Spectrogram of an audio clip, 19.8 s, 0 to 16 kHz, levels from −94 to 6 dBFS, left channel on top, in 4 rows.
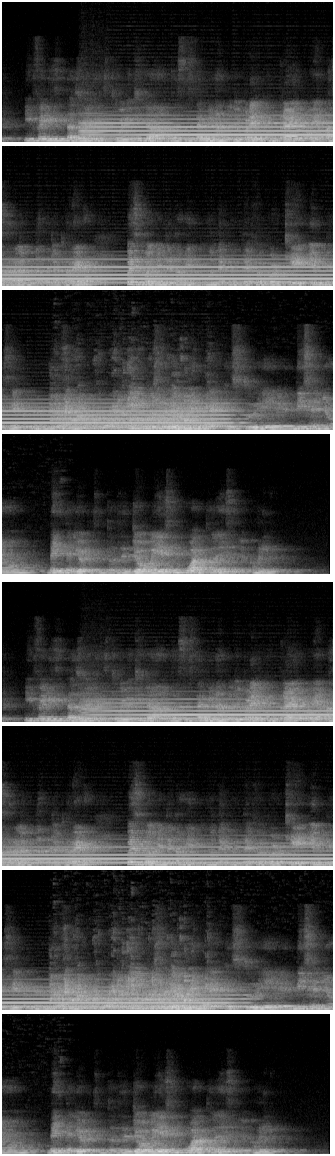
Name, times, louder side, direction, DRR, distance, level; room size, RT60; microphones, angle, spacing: voice 1, 0.3-6.6 6.8-11.2 11.8-15.3 15.6-18.9, equal, 30° left, -8 dB, 0.5 m, -23 dB
sound 1, 1.1-13.3, left 1 dB, 70° left, 0.8 m, -22 dB
sound 2, 10.6-13.6 14.4-14.9, right 1 dB, 25° right, 0.4 m, -23 dB
3.2 x 2.6 x 2.5 m, 1.4 s
head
